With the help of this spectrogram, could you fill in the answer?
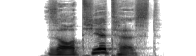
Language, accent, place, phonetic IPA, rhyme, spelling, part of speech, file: German, Germany, Berlin, [zɔʁˈtiːɐ̯təst], -iːɐ̯təst, sortiertest, verb, De-sortiertest.ogg
- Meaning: inflection of sortieren: 1. second-person singular preterite 2. second-person singular subjunctive II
